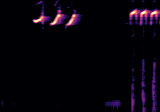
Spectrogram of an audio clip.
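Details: Cinereous tit (glatik batu), a lure recording meant to make birds sing freely in the long 'wucit wucit' style: three sharp, high downslurred whistles, a pause, then four quicker high notes repeated evenly. The background is otherwise quiet.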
